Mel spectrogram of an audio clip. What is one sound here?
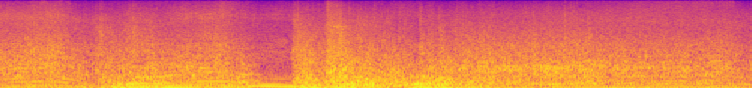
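Tyres crunch over rough dirt and rocks.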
